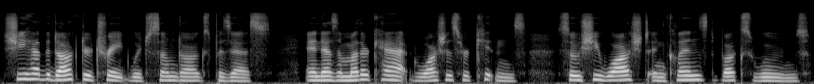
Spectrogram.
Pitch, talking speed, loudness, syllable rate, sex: 190 Hz, 175 wpm, -18 LUFS, 4.0 syllables/s, female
